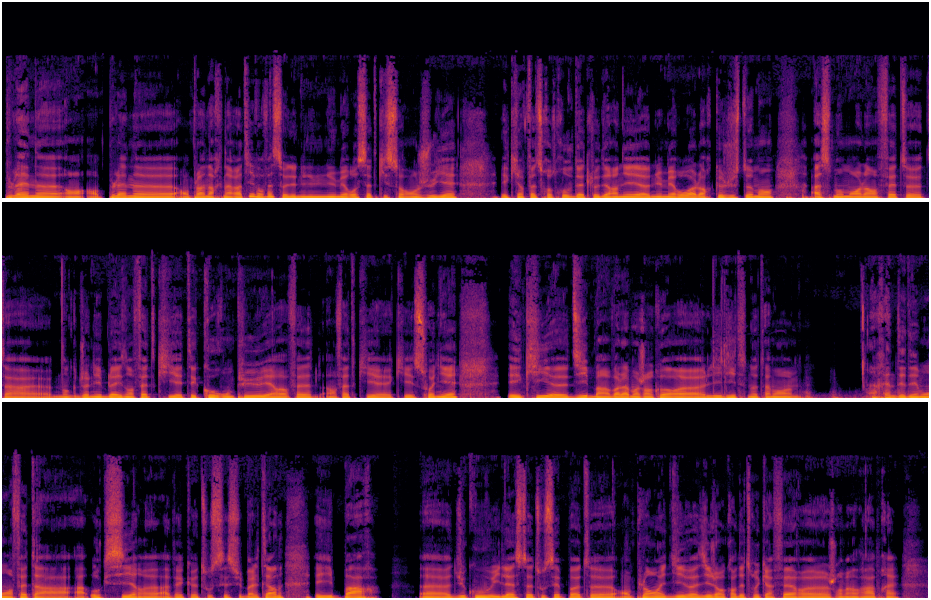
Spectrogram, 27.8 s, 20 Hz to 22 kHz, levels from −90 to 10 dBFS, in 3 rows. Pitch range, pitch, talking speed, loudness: 95-115 Hz, 105 Hz, 220 wpm, -19 LUFS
